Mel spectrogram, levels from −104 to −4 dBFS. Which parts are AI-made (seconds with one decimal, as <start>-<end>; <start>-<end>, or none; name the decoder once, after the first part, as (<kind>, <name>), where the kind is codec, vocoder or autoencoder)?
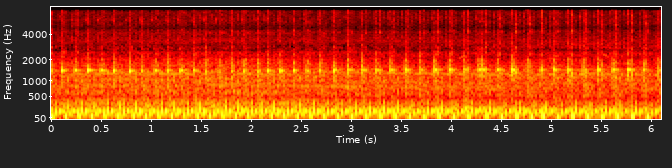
0.7-2.1 (vocoder, BigVGAN v2)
